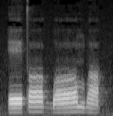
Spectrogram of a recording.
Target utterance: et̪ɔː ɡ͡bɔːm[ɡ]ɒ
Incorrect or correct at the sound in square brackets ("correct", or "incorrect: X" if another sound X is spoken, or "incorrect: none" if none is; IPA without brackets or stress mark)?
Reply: incorrect: b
